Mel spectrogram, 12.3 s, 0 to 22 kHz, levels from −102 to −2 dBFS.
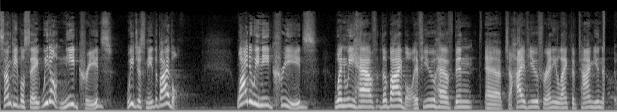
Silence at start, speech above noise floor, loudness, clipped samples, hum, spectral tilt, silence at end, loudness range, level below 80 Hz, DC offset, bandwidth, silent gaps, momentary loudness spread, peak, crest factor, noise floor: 0 s; 40 dB; -24 LUFS; under 0.1%; none; -4 dB/octave; 0 s; 4 LU; -62 dBFS; 2%; 14.5 kHz; none; 13 LU; -4 dBFS; 22 dB; -64 dBFS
